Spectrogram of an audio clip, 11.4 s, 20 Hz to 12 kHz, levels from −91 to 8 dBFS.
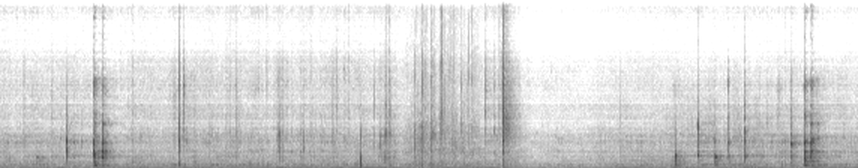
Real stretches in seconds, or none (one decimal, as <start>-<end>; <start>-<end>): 5.4-6.4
